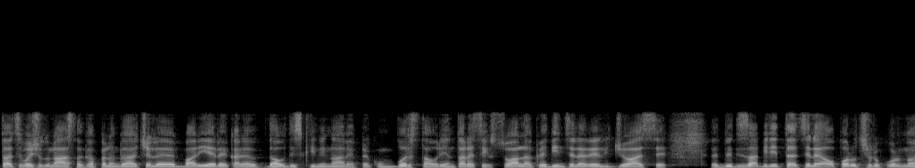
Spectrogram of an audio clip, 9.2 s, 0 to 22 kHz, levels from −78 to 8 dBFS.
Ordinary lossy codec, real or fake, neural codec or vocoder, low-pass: none; fake; autoencoder, 48 kHz, 32 numbers a frame, DAC-VAE, trained on Japanese speech; 7.2 kHz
